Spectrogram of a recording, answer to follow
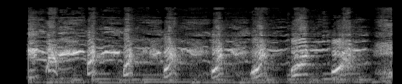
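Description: A person laughing in a long run of "ha"s, each falling in pitch, about three a second, stopping abruptly just before the end.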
